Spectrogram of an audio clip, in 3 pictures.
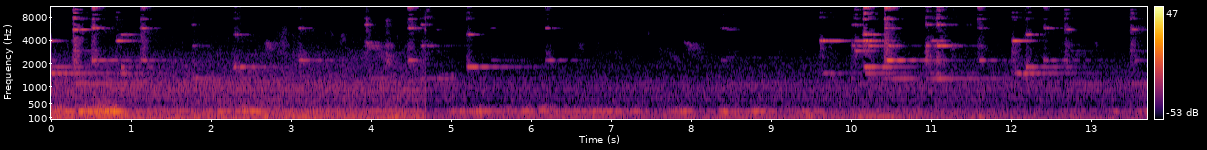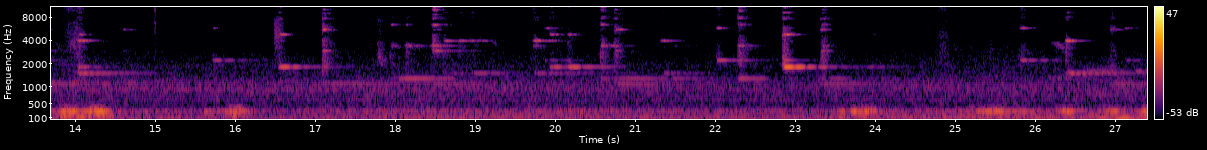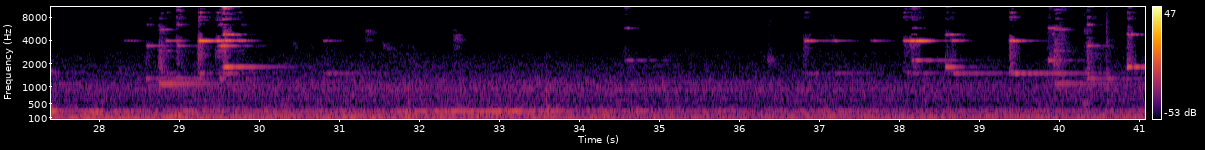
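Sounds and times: bell-like chime music: 0.0 - 6.9, 9.6 - 24.4, 25.7 - 31.8, 36.7 - 41.0.

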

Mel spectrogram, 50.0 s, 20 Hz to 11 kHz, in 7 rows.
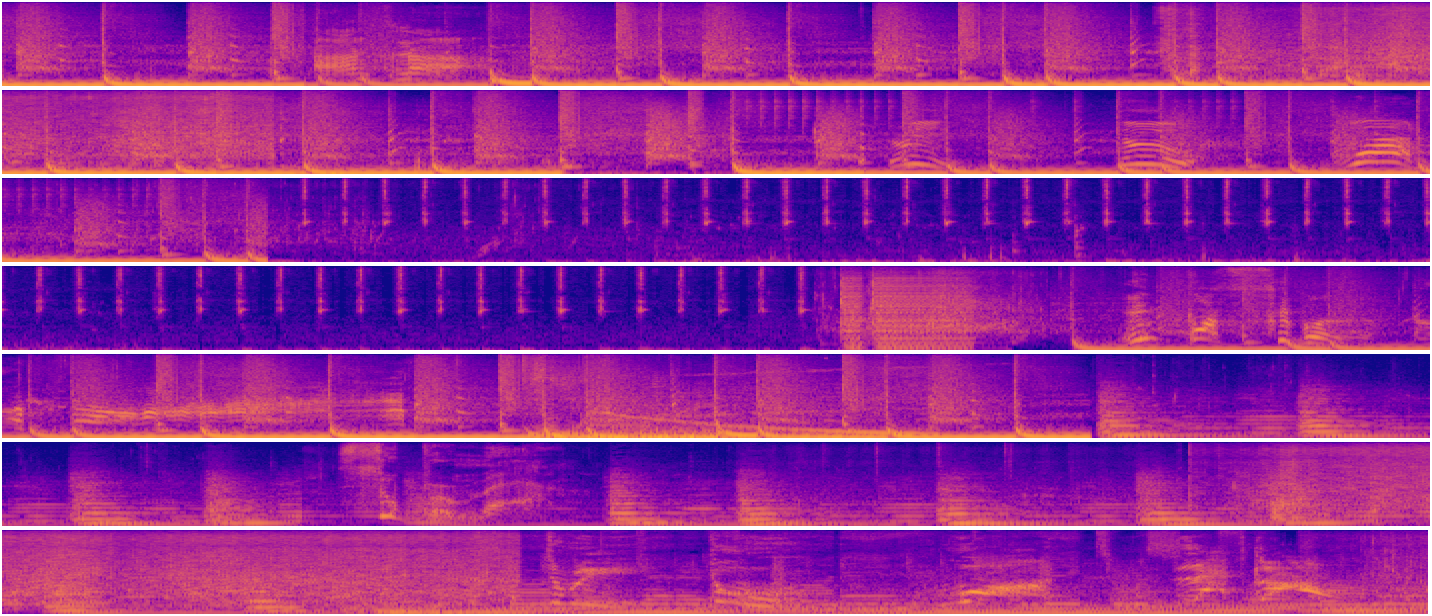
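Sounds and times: background music: 0.0 - 16.2, 25.6 - 49.9
water churning and sloshing: 5.4 - 11.5, 14.4 - 20.9, 25.3 - 29.1, 34.0 - 37.4, 38.8 - 45.5, 49.4 - 49.9
clock ticking: 8.4 - 26.3, 27.0 - 33.8
loud burst of sound: 31.2 - 33.1
big splash into pool: 41.7 - 45.4.

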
